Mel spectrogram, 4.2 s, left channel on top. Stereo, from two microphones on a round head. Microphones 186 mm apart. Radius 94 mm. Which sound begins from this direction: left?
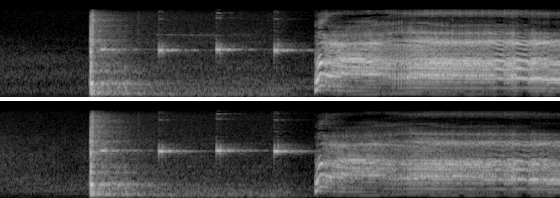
A scream, at 2.4 s.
